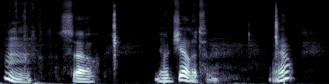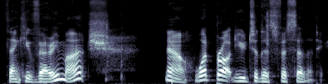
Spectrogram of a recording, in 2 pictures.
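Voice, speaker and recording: A man's voice: medium pitch, sing-song, slow, pauses often, dry recording. A man playing a condescending, falsely cheerful psychiatrist in a horror audio drama, with a smug, mock-polite manner. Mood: smug, prying. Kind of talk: theatrical audio drama acting.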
